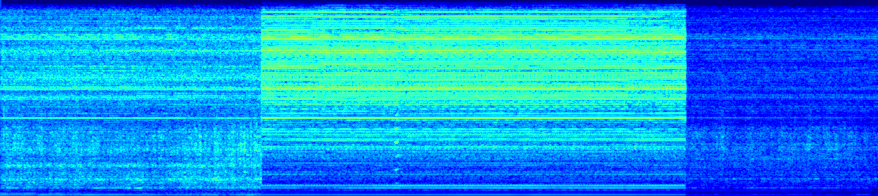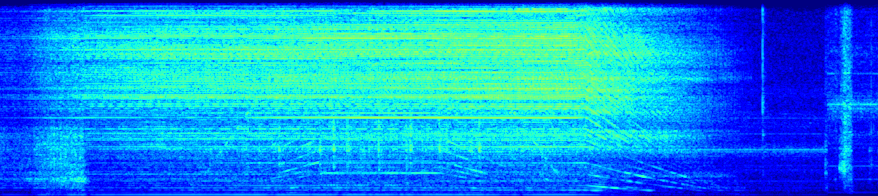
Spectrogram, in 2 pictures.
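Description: A small milling machine's spindle whirs steadily at high speed, then slowly winds down.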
